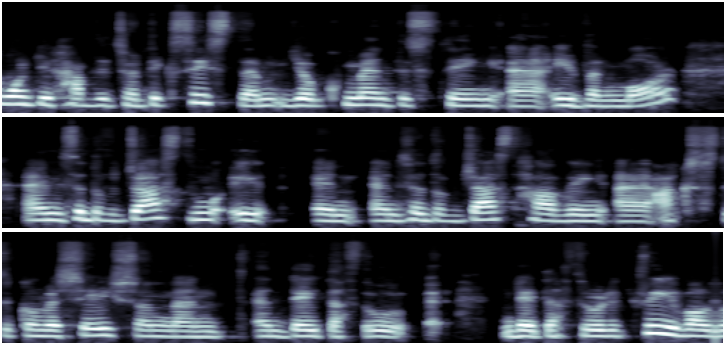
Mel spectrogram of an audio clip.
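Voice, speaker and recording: A senior data scientist from Greece gives a technical talk, her hesitant delivery full of restarted sentences and pauses on fillers. Her mid-range voice is a little mellow, and the sound is dry and close with no room sound.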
